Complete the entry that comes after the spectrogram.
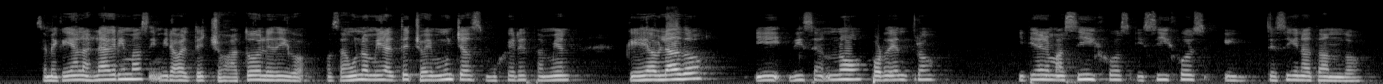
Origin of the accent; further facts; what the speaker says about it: Entre Ríos, Argentina; moved away; Me vine de Entre Ríos para no vivir esto.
